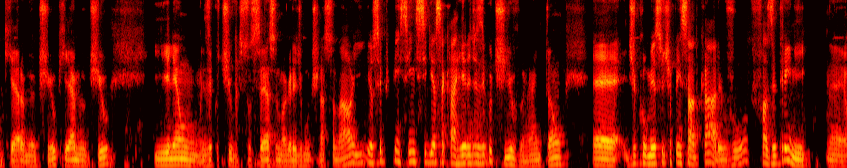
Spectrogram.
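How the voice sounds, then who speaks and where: A man, a company co-founder talking casually as an interview guest, relaxed and rambling with many fillers. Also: fairly low pitch, slight background noise. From interior of São Paulo state, Brazil.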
